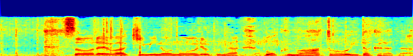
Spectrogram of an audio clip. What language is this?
Japanese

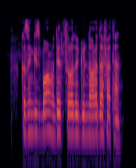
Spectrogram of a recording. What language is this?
Uzbek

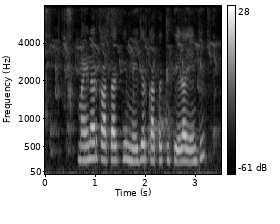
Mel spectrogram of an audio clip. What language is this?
Telugu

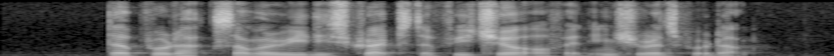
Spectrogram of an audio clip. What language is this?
English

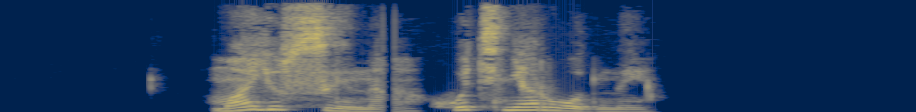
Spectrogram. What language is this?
Belarusian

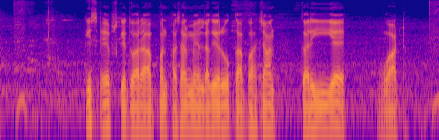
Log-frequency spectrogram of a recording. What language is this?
Magahi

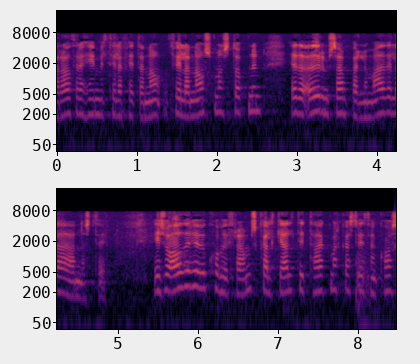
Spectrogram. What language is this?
Icelandic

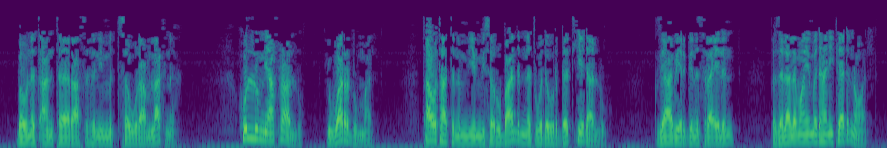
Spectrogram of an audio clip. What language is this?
Amharic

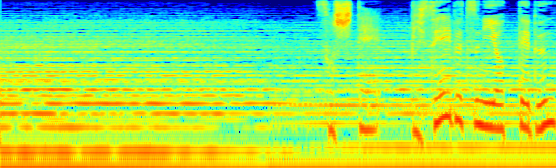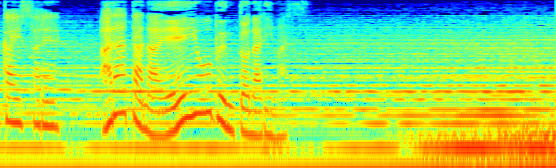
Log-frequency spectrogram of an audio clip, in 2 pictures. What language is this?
Japanese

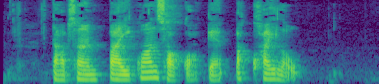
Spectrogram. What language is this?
Cantonese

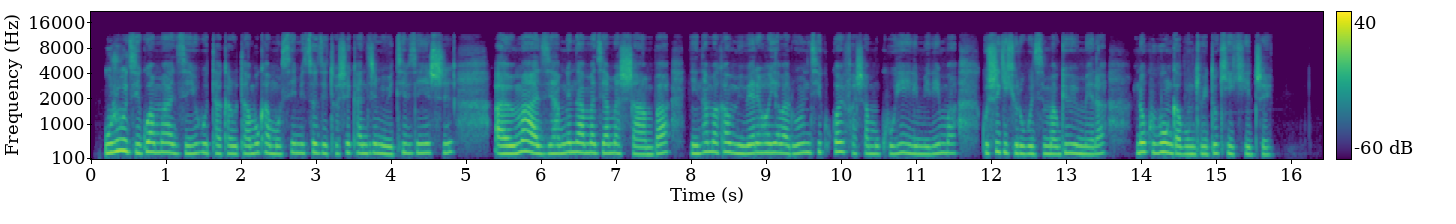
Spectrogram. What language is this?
Rundi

